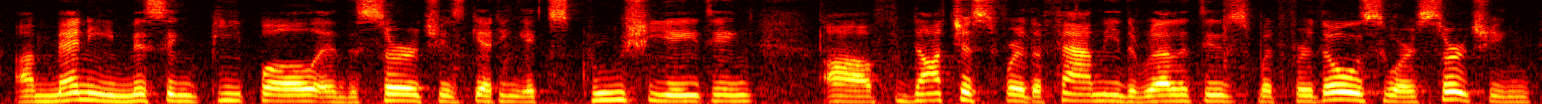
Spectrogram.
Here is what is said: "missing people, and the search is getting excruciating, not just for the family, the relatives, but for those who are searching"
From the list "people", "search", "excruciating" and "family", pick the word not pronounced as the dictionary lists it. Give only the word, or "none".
none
